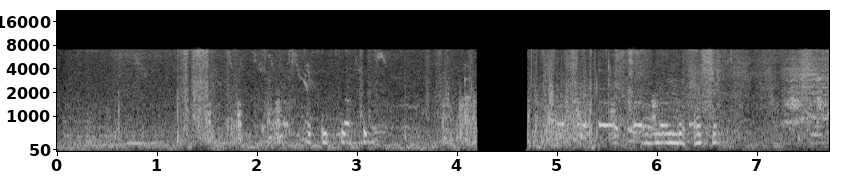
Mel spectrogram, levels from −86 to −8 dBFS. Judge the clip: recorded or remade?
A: recorded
